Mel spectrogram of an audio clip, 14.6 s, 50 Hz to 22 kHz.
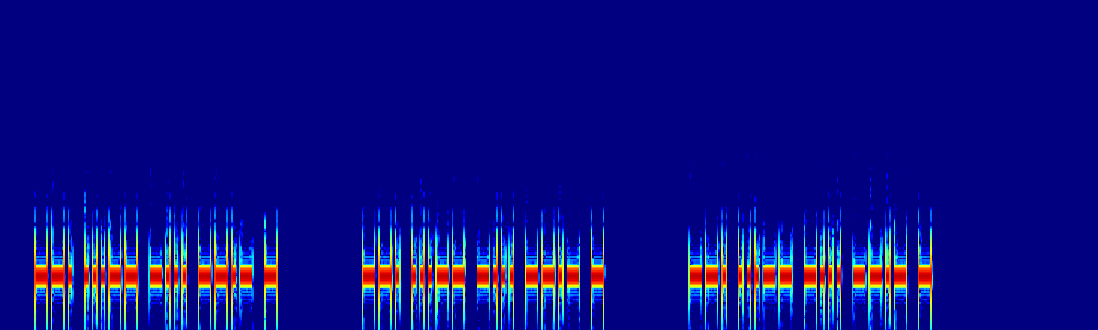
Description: Morse code, heard as a keyed tone, about 22 wpm, 700 Hz. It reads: G3BQT G3BQT G3BQT
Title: DXCC-100 Call Signs - 5 Characters - Repeated 3x - 22wpm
